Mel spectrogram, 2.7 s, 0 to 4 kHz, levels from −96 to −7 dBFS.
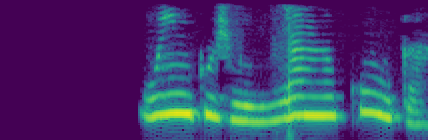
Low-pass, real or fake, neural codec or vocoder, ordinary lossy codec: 3.6 kHz; fake; vocoder, 44.1 kHz, 128 mel bands, Pupu-Vocoder; MP3, 24 kbps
